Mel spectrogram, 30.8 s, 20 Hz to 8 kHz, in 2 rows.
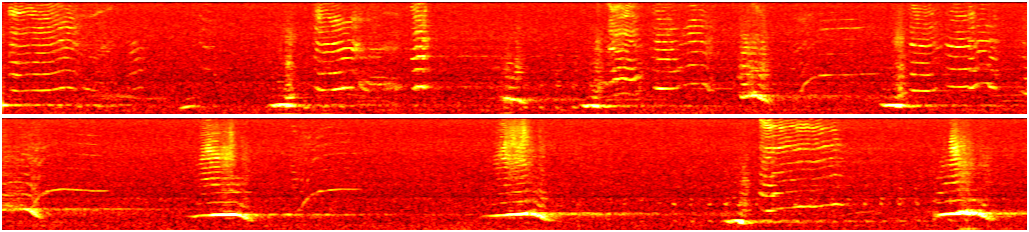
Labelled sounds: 0.1	1.2	humpback whale, 0.90 to 8.0 kHz
1.9	2.2	humpback whale, 0.96 to 1.3 kHz
4.7	5.8	humpback whale, 0.86 to 7.7 kHz
6.1	6.5	humpback whale, 1.1 to 5.8 kHz
7.5	7.8	humpback whale, 1.3 to 1.6 kHz
9.1	11.4	humpback whale, 0.80 to 7.6 kHz
12.0	13.0	humpback whale, 0.80 to 5.2 kHz
13.6	15.0	humpback whale, 0.96 to 6.8 kHz
15.3	16.9	humpback whale, 0.80 to 1.2 kHz
18.3	19.0	humpback whale, 0.93 to 5.5 kHz
19.9	20.7	humpback whale, 0.80 to 1.2 kHz
22.7	23.3	humpback whale, 0.96 to 3.2 kHz
26.7	28.0	humpback whale, 0.80 to 7.6 kHz
29.4	30.7	humpback whale, 1.3 to 4.0 kHz

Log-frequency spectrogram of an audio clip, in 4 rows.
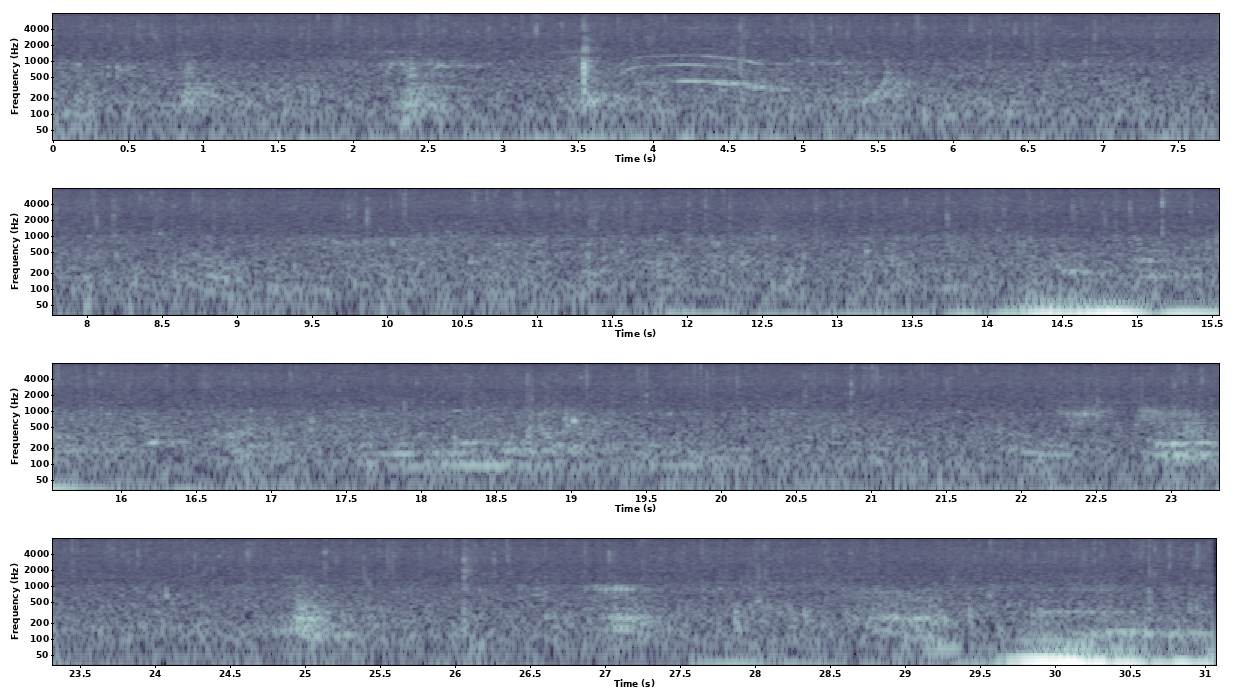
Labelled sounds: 3.9	4.8	humpback whale, 0.78 to 1.3 kHz
22.3	22.6	humpback whale, 0.78 to 1.2 kHz
26.9	27.3	humpback whale, 0.78 to 1.1 kHz

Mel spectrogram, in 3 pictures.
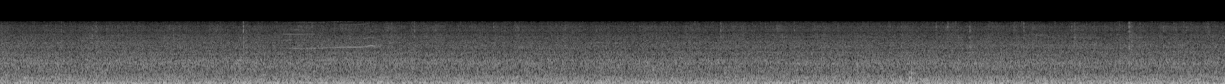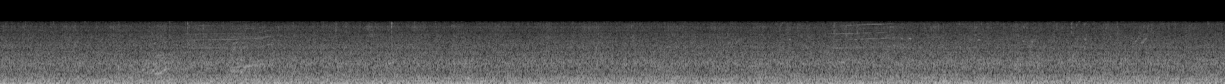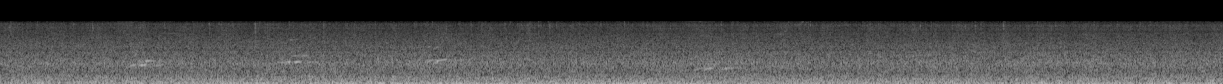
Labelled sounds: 2.8	3.6	killer whale, southern resident, 4.1 to 6.6 kHz
14.3	14.7	killer whale, southern resident, 3.1 to 3.2 kHz
20.5	21.0	killer whale, southern resident, 4.1 to 4.4 kHz

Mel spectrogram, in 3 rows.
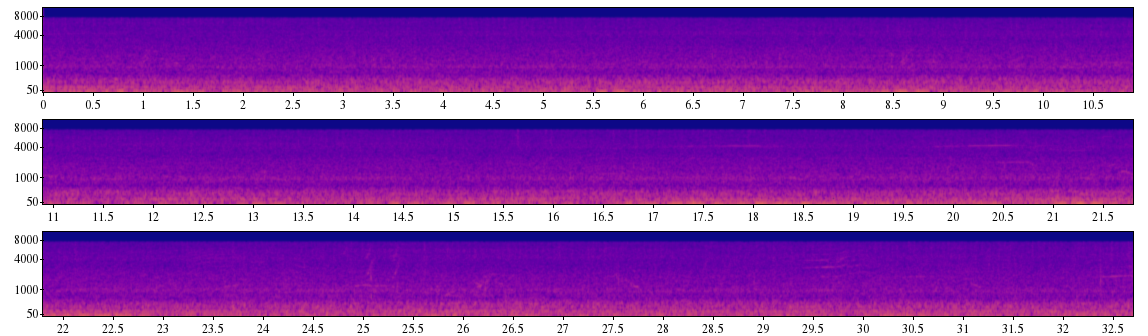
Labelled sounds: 17.7	18.1	killer whale, southern resident, 4.1 to 4.2 kHz
20.1	20.6	killer whale, southern resident, 4.2 to 4.3 kHz
32.4	32.7	killer whale, southern resident, 1.9 to 2.0 kHz

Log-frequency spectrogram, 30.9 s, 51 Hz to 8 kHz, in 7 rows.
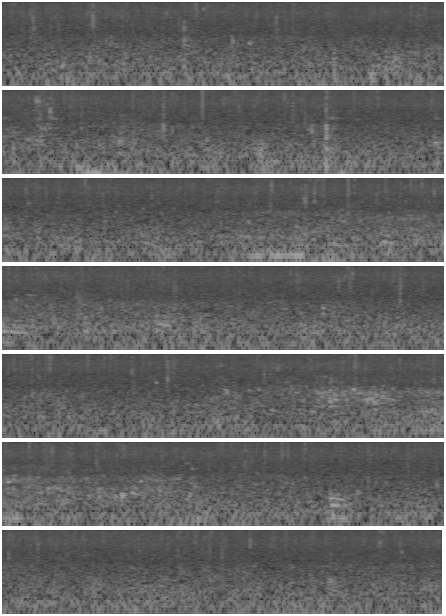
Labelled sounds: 20.7	21.0	water noise, 0.78 to 0.91 kHz

